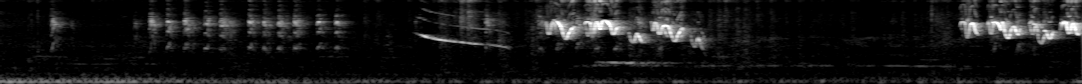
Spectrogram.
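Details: Yellow-fronted canary song used as a training lure for other canaries: a long descending whistle, then bright, rapid high chirped phrases tumbling downward, with a faint low hum beneath.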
